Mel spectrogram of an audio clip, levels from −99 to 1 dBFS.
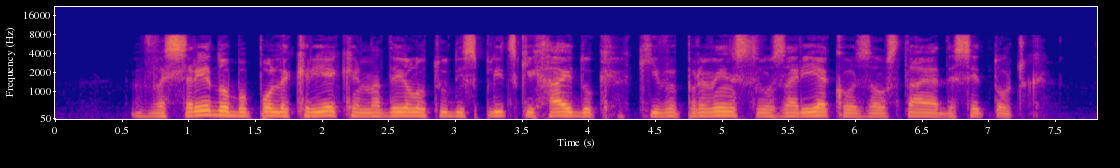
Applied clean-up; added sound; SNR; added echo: none; none; none; none.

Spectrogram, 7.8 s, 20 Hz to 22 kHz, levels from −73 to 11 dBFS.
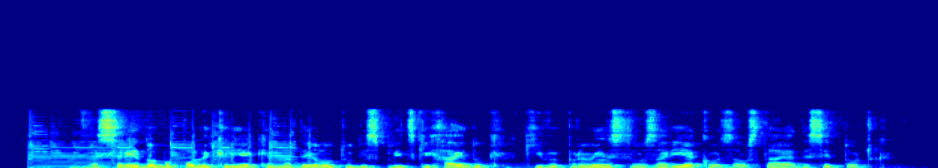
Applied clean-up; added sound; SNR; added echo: none; Electric guitar; 13 dB; reverberation time 0.3 s.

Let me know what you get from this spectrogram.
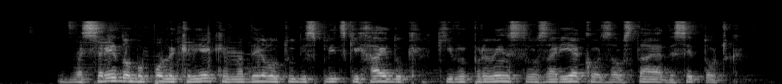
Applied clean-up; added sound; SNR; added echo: neural separator model SepFormer DNS4.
